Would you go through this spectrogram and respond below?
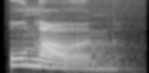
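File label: "унаӧн", Komi, female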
